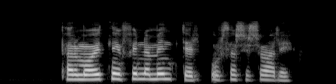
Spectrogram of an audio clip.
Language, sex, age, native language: Icelandic, female, 20-29, Icelandic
